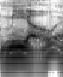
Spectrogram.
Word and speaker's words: Milhaud: So we're performing a work by Darius Mio, and it's spelled as though you would pronounce it Milhaud.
